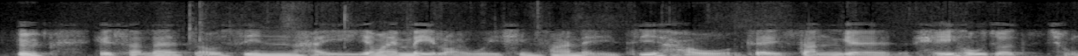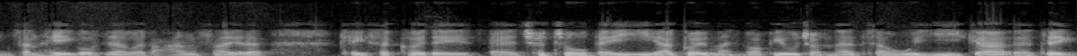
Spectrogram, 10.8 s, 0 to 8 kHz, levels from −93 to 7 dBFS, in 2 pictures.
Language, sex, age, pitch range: Chinese, male, 20-39, 105-145 Hz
